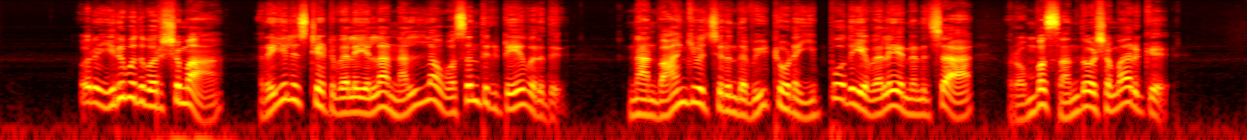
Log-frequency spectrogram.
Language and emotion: Tamil, happy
